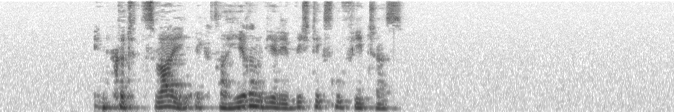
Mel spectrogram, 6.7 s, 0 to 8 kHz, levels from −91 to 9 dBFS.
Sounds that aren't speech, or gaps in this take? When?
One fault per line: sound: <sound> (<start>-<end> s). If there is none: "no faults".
no faults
